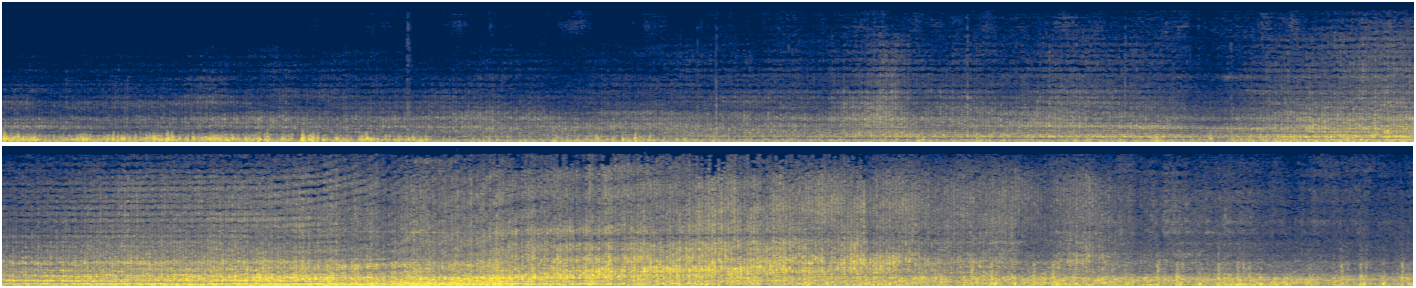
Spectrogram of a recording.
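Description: Diesel locomotive hauling a passenger train approaching and passing close by: the engine's steady hum grows louder from about the middle and is loudest around two-thirds of the way through as the locomotive goes past, easing slightly as the coaches roll by near the end.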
